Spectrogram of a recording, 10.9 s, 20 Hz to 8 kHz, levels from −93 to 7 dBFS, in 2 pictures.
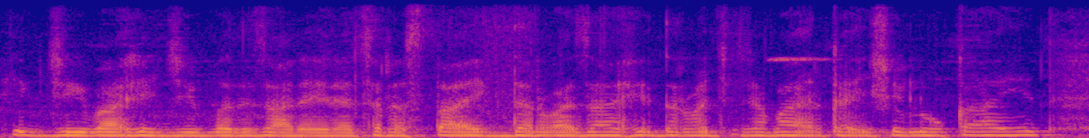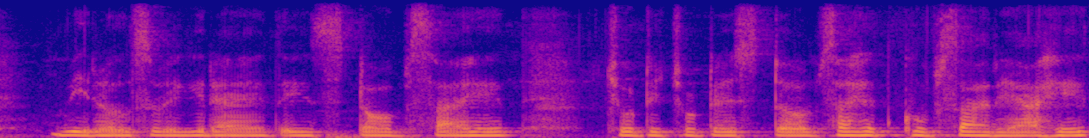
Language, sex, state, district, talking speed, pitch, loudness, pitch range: Marathi, female, Maharashtra, Solapur, 115 wpm, 195 Hz, -26 LUFS, 190-205 Hz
